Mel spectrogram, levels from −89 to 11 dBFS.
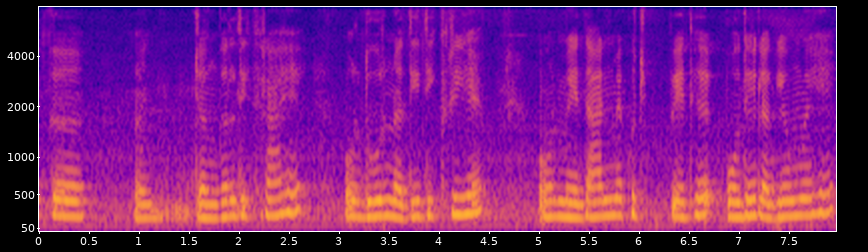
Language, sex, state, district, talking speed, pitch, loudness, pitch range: Hindi, female, Uttar Pradesh, Jyotiba Phule Nagar, 165 wpm, 210 Hz, -15 LUFS, 200-230 Hz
